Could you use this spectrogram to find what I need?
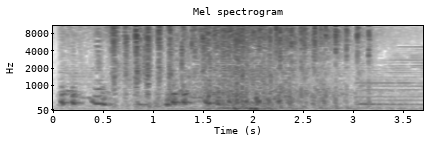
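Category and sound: bird, pigeons cooing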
